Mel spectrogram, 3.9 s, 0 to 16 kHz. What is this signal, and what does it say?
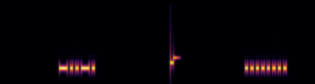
Morse code, heard as a keyed tone, about 36 wpm, 700 Hz. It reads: / <HH>
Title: Single Character (Letter:Number:Punctuation:Prosign) Alt 35wpm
